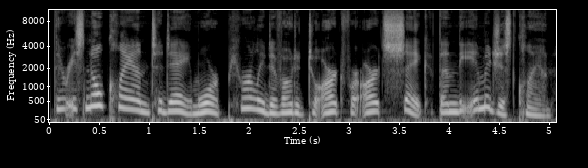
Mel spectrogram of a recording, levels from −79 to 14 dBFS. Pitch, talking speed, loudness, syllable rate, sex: 225 Hz, 215 wpm, -18 LUFS, 5.0 syllables/s, female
